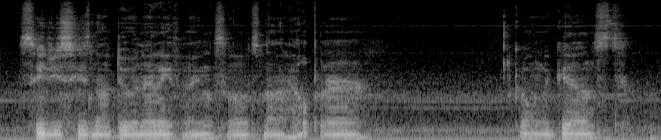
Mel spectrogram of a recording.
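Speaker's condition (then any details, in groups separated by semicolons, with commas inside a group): No condition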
